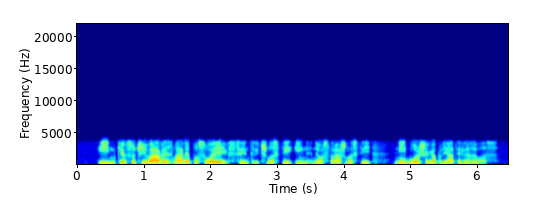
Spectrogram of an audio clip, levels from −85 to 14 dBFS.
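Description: Listening closely to this telephone-band speech, carried over G.711 coding with its usual upper limit below 4 kHz, nothing stood out as a fault at any point.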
